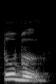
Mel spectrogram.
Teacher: با ساکن ہے اور با حروف کلکلہ میں سے ہے تو با پر ہم کلکلہ کریں گے اور ڈبل ساؤنڈ آئے گا، ٹکراؤ پیدا ہوگا ، تب تب تب نہیں کریں گے، تب کریں گے اور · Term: کلکلہ صغریٰ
